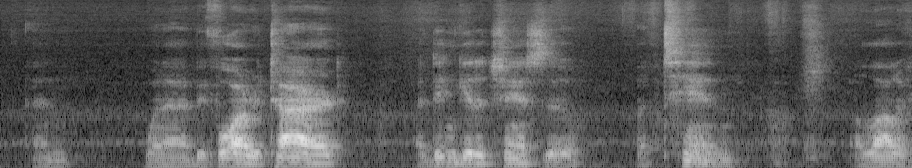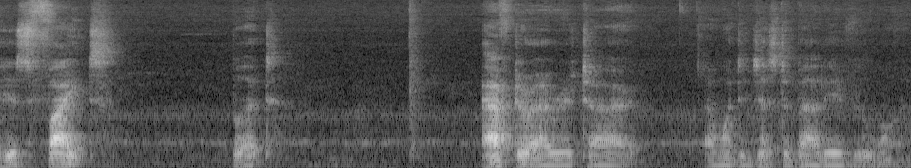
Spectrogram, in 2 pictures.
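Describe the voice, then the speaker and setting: Amid noticeable background noise, a man speaks at a fairly slow pace with long, frequent pauses and big swings in loudness. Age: 60s. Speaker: retired firefighter. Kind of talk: interview.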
